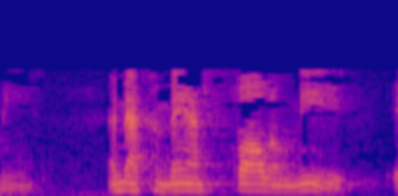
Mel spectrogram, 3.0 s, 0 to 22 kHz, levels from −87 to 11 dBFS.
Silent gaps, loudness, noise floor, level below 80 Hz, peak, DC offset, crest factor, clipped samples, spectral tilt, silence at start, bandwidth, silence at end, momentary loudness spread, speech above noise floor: none; -28 LUFS; -60 dBFS; -66 dBFS; -6 dBFS; under 0.1%; 24 dB; under 0.1%; -6 dB/octave; 0 s; 5.4 kHz; 0 s; 17 LU; 31 dB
